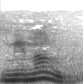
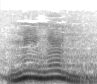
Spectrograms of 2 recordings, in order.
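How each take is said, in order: First: The L sound is heavy and thick. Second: The L sound is light and thin. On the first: The speaker calls it wrong. "مش من ال" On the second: The speaker calls it right. "اللام دائما مرققة"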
